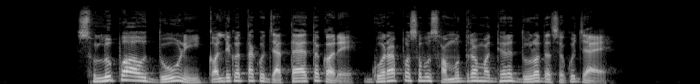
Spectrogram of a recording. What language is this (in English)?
Odia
